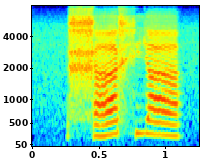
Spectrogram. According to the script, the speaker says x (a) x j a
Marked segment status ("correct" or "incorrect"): correct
